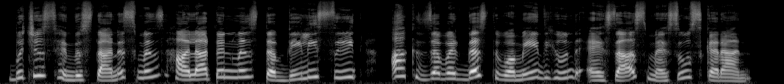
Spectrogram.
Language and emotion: Kashmiri, happy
